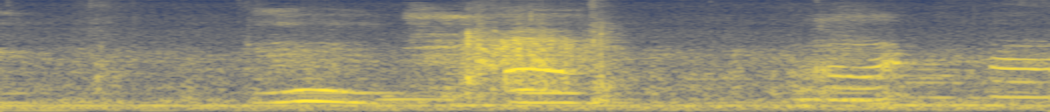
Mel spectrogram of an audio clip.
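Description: A baby laughs happily.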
